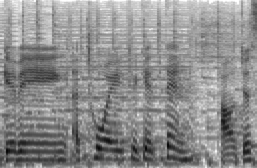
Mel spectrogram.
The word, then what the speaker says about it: ten: spell it te n thin so but make sure and not save 10 as in the number 10 listen to the difference 10 then 10 then so it's very short and dry then it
